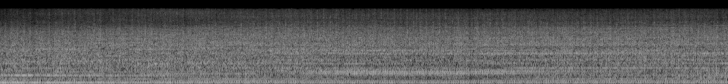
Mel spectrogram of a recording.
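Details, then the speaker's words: 1987 Plymouth Gran Fury, carbureted, warmed up on fast idle while chasing suspected fuel starvation: smooth, even idle with steady low hum, no dips or hunting, never trying to stall. "you notice it'll run on the tote like that never seems to try to stall"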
